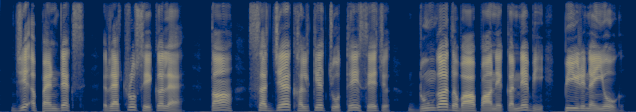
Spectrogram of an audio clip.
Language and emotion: Dogri, neutral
